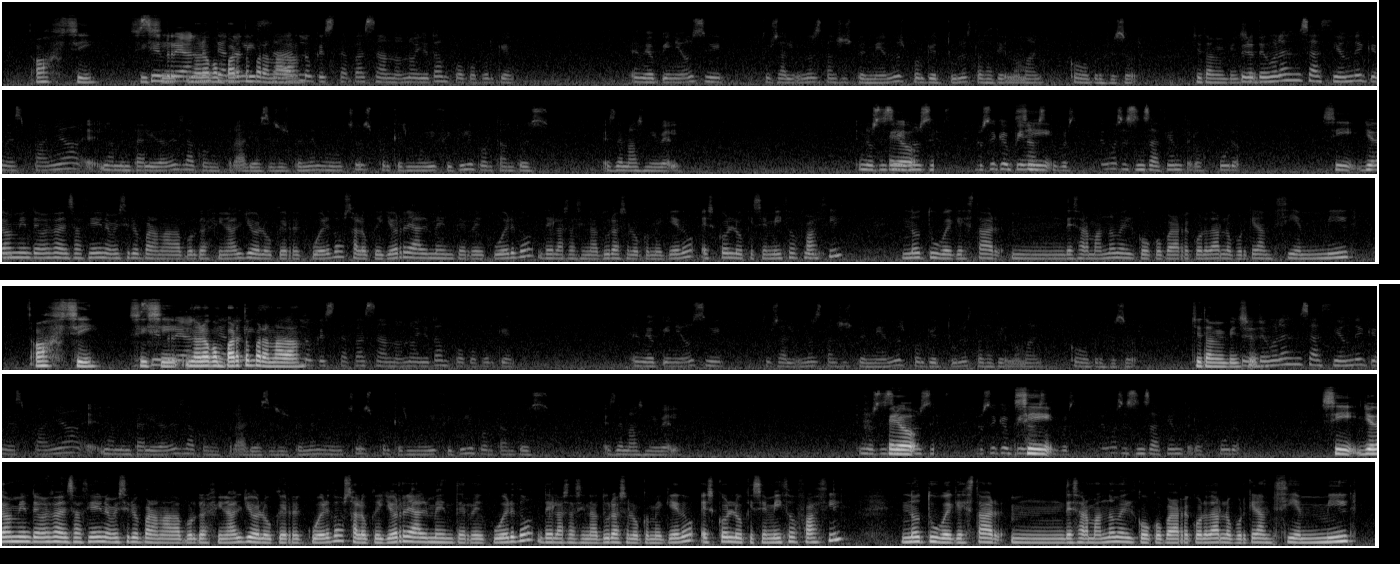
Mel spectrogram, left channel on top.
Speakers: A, on the right; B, on the left.
A: Oh, sí, sí,
B: sin
A: sí,
B: realmente
A: no lo comparto
B: analizar
A: para nada.
B: lo que está pasando. No, yo tampoco, porque En mi opinión, si tus alumnos están suspendiendo es porque tú lo estás haciendo mal como profesor.
A: Yo también pienso
B: Pero
A: eso.
B: tengo la sensación de que en España eh, la mentalidad es la contraria. Si suspenden muchos es porque es muy difícil y por tanto es, es de más nivel. No sé
A: Pero
B: si, no sé, si- no sé qué opinas
A: sí,
B: tú, pero es que yo tengo esa sensación, te lo juro.
A: sí, yo
B: Mm,
A: también tengo esa sensación y no me sirve para nada, porque al final yo lo que recuerdo, o sea, lo que yo realmente recuerdo de las asignaturas o lo que me quedo, es con lo que se me hizo fácil.
B: mm,
A: No tuve que estar mm, desarmándome el coco para recordarlo, porque eran cien mil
